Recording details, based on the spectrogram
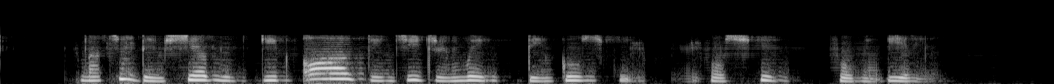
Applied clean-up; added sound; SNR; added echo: neural separator model SepFormer WHAMR!.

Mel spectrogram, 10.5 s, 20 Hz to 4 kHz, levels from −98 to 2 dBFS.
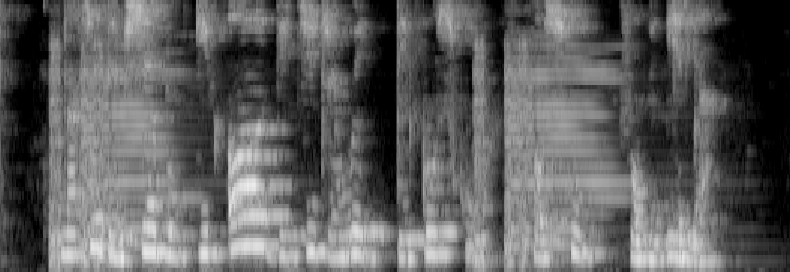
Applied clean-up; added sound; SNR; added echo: classical method WPE with log-MMSE.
